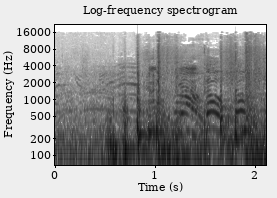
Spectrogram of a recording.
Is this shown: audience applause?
no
